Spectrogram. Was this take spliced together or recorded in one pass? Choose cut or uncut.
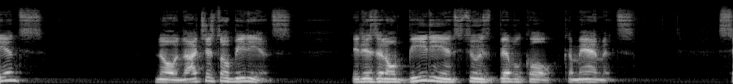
uncut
